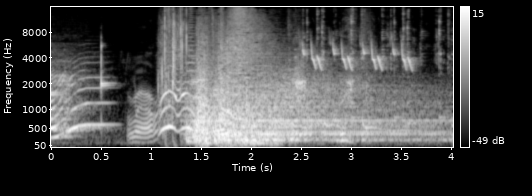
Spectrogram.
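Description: Cartoon crash-landing sound effects: a brief wavering cry, then a loud thud of bodies hitting the floor about a second and a half in. A quick run of high chirps follows, the tweeting-birds effect for being dazed, over a low held tone.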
